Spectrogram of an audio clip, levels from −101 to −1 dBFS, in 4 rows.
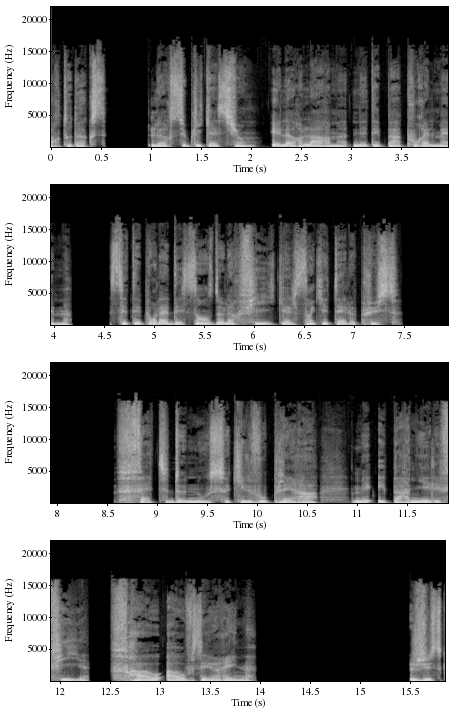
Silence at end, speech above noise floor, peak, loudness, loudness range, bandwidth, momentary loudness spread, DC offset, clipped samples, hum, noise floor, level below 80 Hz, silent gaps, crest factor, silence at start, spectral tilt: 0.05 s; over 70 dB; -6 dBFS; -21 LUFS; 3 LU; 17 kHz; 6 LU; under 0.1%; under 0.1%; none; under -90 dBFS; -56 dBFS; 0.57-0.96 s, 4.19-4.55 s, 7.50-8.57 s, 12.30-12.50 s, 13.97-15.49 s; 16 dB; 0 s; -4.5 dB/octave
